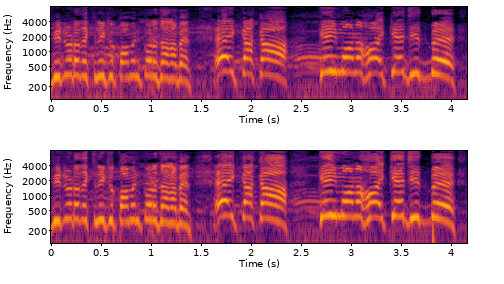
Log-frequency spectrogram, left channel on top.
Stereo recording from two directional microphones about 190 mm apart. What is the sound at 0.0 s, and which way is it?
A man's voice, 30° right (ahead or behind).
